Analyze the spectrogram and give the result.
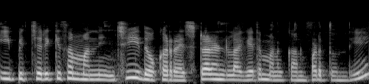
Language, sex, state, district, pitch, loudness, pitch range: Telugu, female, Andhra Pradesh, Guntur, 220 Hz, -17 LUFS, 205-260 Hz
